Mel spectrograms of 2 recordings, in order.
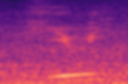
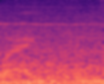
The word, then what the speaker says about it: Hue: I need help to hu not UI you way okay we way way okay I'll I'll try way I can remember I'll think of way okay so greetings from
